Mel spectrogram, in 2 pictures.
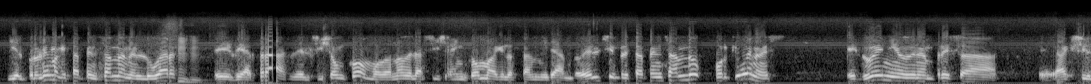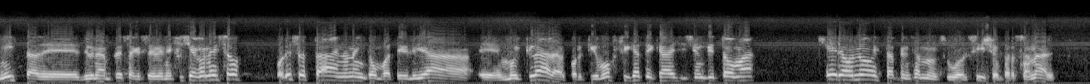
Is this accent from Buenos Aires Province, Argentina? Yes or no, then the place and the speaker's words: no; Neuquén, Argentina; En mi provincia, yo soy de Neuquén, no es un tema menor lo que él está diciendo.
